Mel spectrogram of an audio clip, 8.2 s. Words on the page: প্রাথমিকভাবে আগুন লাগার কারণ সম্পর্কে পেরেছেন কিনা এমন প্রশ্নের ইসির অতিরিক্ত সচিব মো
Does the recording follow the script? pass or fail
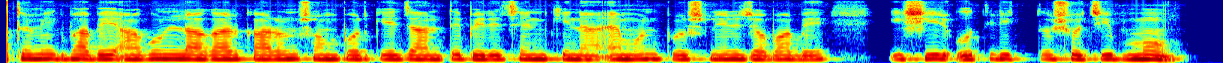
fail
